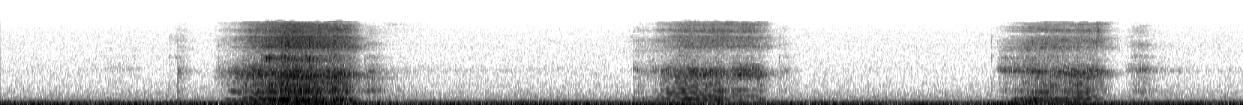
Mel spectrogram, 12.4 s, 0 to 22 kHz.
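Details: Snoring during sleep recorded with the SnoreLab phone app; three rough, fluttering breath sounds about four seconds apart, roughly 15 breaths a minute, over steady room hum.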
